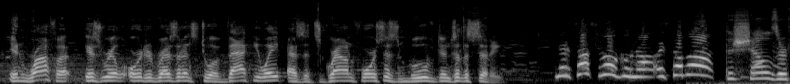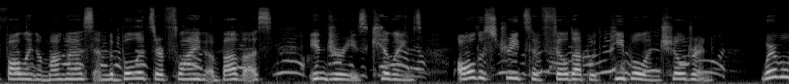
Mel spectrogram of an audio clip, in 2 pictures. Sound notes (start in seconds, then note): 7.2 through translator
